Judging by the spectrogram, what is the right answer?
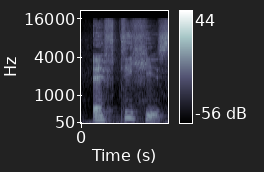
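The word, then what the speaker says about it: Eutyches: Anti-Chalcedon response, Flavian was tainted by Nestorian sympathies, though which taints everything he did against Eutychius. Eftichius, that's really how it's said, but that will be too confusing.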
